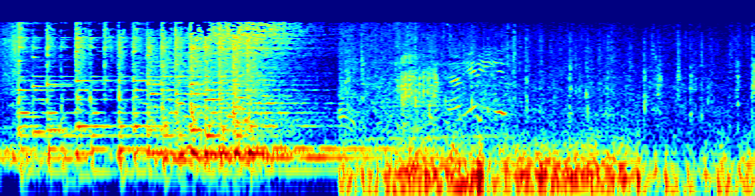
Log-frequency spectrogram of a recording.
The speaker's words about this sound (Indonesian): Di Mountain Hope, Arkansas, sejumlah orang terlihat menunggang kuda di atas padang rumput yang hijau.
